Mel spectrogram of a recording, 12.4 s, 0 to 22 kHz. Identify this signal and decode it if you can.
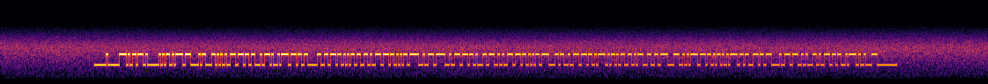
RTTY (45.45 baud, 850 Hz shift), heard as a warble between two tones, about 1290 Hz centre, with radio static. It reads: SEMBRA CHE VI SIA STATA UNA SOLA EDIZIONE DEL MANUALE.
